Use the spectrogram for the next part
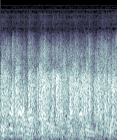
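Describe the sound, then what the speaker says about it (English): A crowd applauds steadily to welcome Brother Amos Wilson onto the stage, a dense, even wash of clapping sustained from start to finish. "Everybody give Brother Amos Wilson a round of applause."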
